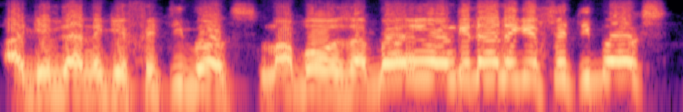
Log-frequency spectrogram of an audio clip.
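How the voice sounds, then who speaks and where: A man's voice: high-pitched, lively intonation, rapid-fire, gravelly, no echo. A man from Haiti hosting a casual streamed chat, telling blunt, profane stories full of fillers. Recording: dull lo-fi stream audio.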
